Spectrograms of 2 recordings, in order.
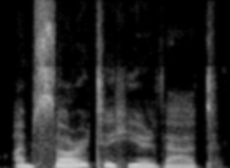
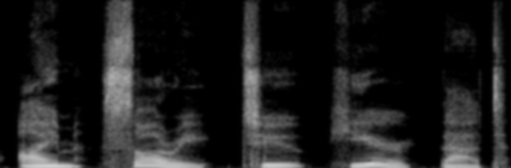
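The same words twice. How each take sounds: First: Said in the usual way. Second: Very slow, every word stretched; slow teacher demo of a sympathetic reply; slow reading. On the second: Shown as a demonstration. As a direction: model it slowly for the class. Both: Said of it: "我们把这两句话慢读一遍".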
